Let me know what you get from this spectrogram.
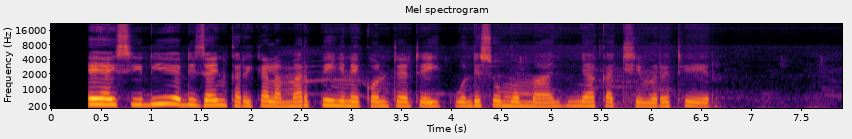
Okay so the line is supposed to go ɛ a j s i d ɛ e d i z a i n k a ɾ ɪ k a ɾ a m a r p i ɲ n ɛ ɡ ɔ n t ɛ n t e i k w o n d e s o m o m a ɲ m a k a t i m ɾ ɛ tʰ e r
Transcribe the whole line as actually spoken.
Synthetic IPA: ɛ a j s i d i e d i z a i n k a ɾ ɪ k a l a m a r p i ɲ n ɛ k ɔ n t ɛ n t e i k w o n d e s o m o m a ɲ ɲ a k a t͡ʃ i m ɾ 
